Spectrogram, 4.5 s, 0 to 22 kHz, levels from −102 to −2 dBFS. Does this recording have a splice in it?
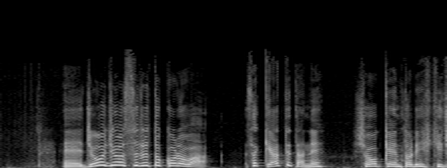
no; 0 cuts

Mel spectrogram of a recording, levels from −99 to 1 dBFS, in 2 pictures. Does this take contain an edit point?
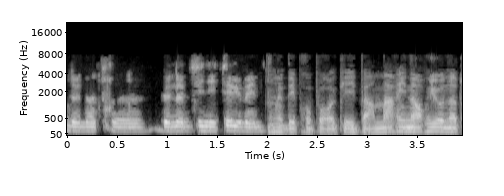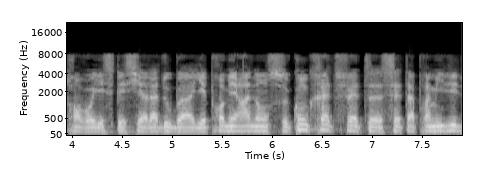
no; 0 cuts

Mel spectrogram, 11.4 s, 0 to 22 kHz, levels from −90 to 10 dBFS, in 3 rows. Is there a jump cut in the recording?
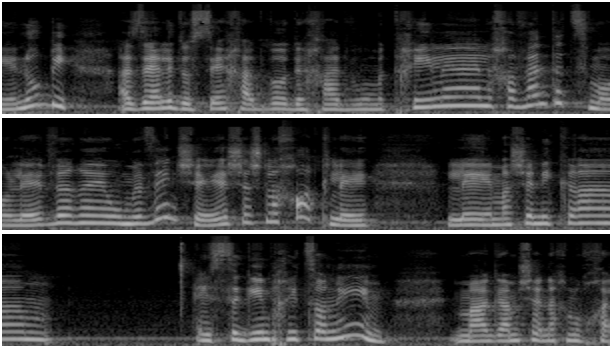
no; 0 cuts

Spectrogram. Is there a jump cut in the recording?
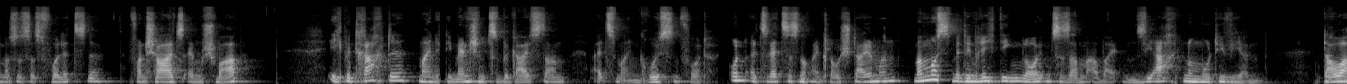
yes; 4 cuts; at 4.4 s, 7.2 s, 8.2 s, 9.1 s

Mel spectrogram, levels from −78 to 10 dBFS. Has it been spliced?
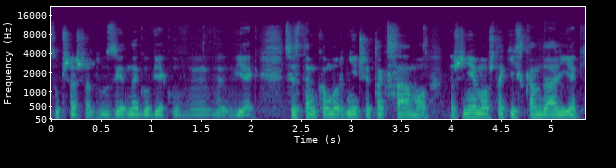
yes; 1 cut; at 1.8 s

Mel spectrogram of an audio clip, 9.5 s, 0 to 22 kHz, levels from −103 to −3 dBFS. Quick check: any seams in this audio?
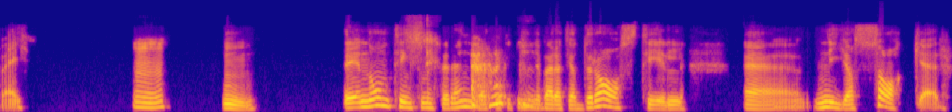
no; 0 cuts

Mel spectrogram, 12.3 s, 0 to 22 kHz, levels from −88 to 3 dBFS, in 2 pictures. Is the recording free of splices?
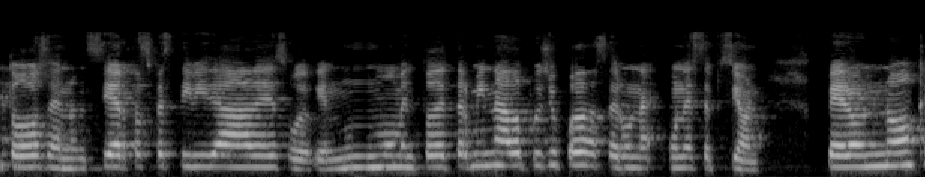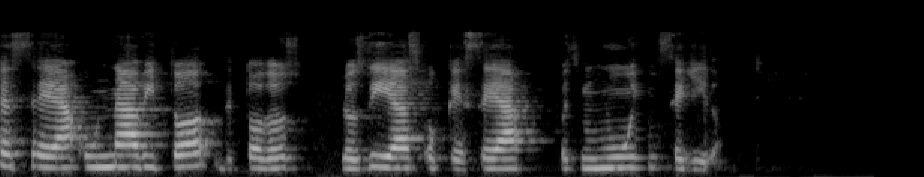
yes; 0 cuts

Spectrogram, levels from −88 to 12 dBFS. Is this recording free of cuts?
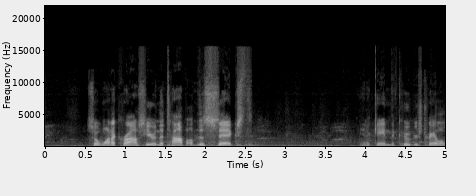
yes; 0 cuts

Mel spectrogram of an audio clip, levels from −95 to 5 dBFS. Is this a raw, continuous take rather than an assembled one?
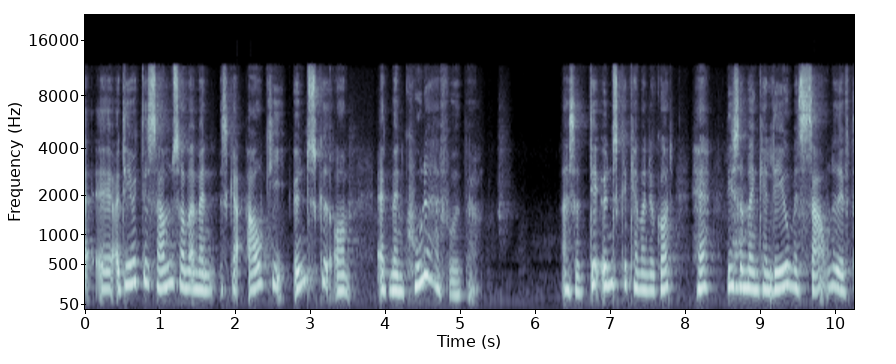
yes; 0 cuts

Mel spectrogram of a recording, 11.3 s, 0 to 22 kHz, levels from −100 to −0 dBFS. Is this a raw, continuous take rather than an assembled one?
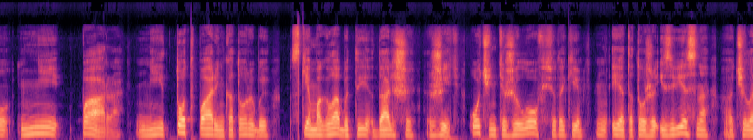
yes; 0 cuts

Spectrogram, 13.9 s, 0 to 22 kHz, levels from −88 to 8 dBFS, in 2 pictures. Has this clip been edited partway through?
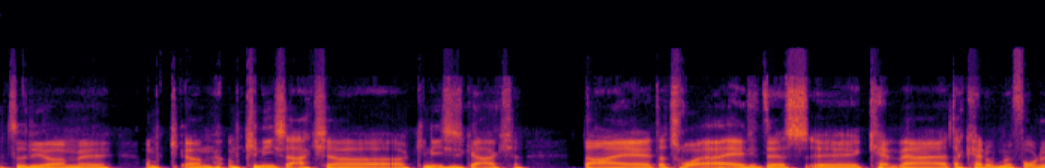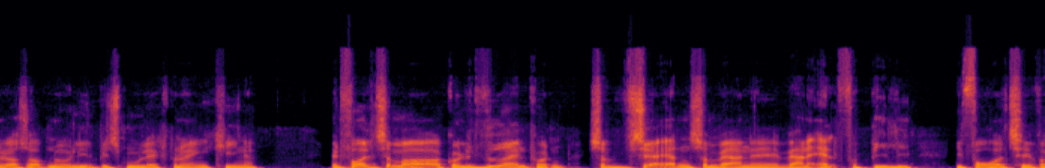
yes; 1 cut; at 10.8 s

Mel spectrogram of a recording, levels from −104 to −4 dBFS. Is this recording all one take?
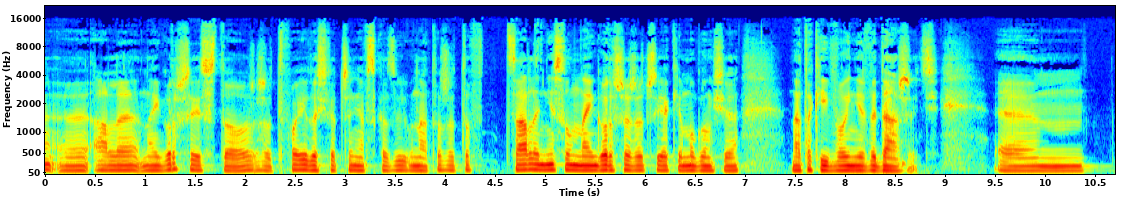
no; 1 cut; at 2.1 s

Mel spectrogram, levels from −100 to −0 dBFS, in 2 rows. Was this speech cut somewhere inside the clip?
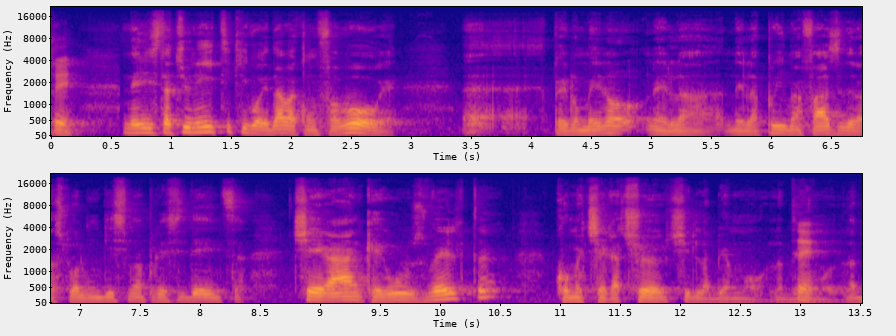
no; 0 cuts

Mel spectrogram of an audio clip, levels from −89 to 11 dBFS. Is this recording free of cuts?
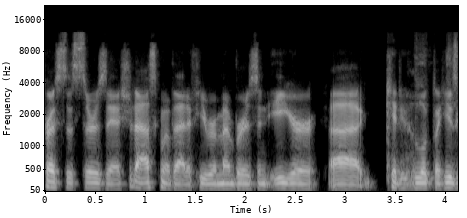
no; 2 cuts; at 1.3 s, 2.8 s

